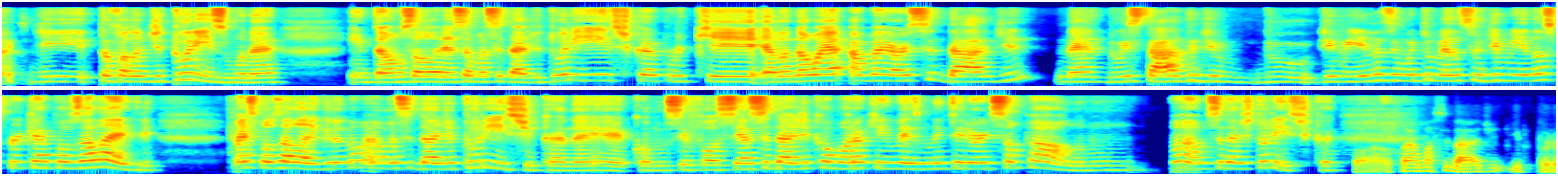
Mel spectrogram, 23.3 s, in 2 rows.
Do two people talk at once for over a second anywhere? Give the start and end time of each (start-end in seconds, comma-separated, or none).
none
